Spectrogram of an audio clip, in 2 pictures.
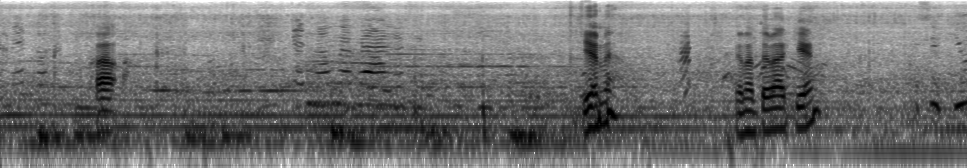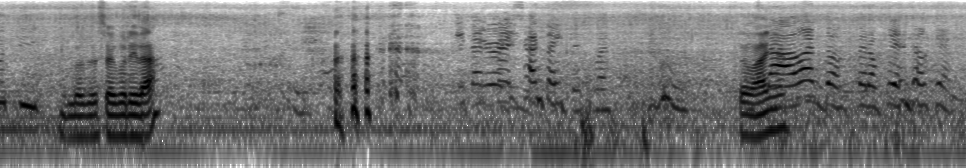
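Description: Young children talk and laugh close by.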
